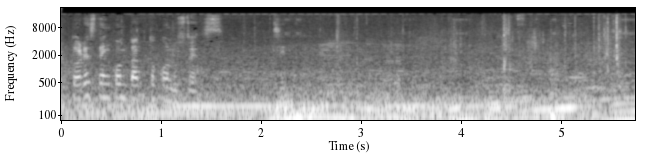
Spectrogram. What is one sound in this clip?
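A crowd of men talk over one another nearby.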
